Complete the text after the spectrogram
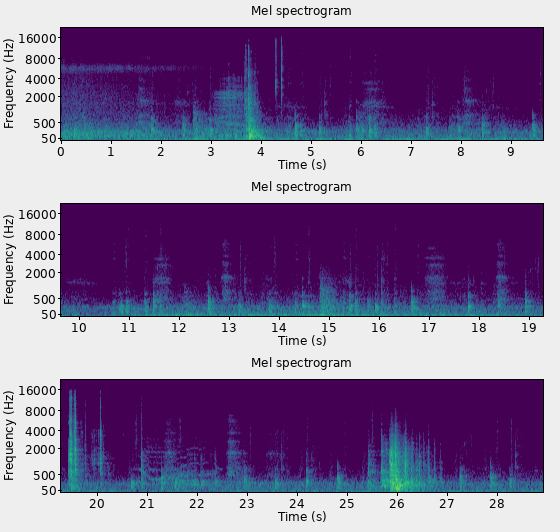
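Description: Slow footsteps thud on creaking wooden floorboards.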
